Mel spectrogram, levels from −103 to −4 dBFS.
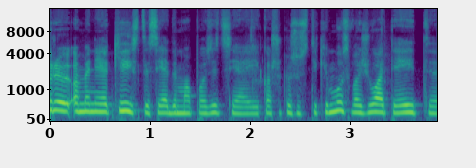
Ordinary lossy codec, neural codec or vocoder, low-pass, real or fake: Opus, 32 kbps; none; 14.4 kHz; real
